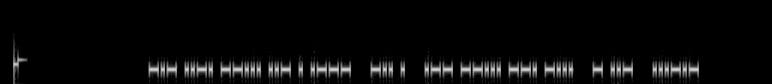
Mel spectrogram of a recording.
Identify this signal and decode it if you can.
Morse code, heard as a keyed tone, about 37 wpm, 700 Hz. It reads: KF7UEJ DE W7GB TU <SK>
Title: Practice QSO - Exchange 4 - Ending - 40wpm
